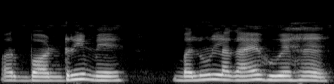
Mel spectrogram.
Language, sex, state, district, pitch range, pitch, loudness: Hindi, female, Jharkhand, Palamu, 185-210 Hz, 195 Hz, -15 LUFS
